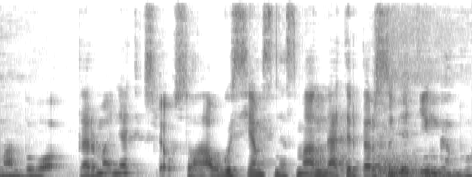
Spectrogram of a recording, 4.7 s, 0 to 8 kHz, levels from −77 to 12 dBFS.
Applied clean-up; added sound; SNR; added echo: classical method log-MMSE.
